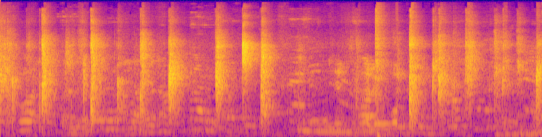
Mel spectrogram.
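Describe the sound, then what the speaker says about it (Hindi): A crowd claps at a political party gathering at a district president's residential office, with bursts of sharp hand claps repeating unevenly under and between loud voices. "जोरदार ताली, जोरदार ताली"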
